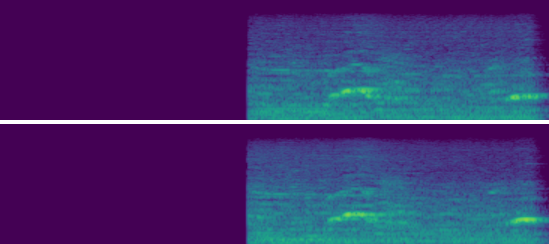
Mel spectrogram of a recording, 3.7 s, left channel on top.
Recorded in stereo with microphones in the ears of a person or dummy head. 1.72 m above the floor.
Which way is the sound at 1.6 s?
50° right (ahead or behind).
